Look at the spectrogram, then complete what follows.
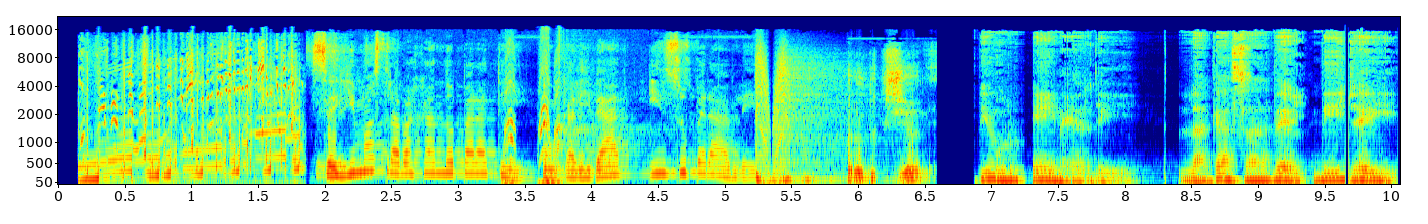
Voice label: spot; segimos trabajando pure energy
